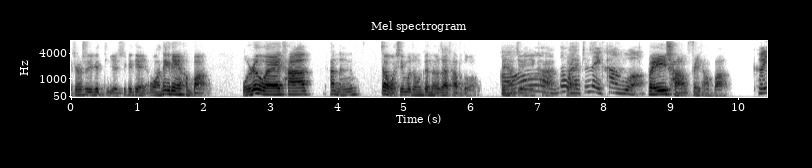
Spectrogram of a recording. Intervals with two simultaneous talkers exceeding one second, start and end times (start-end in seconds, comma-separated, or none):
6.4-7.7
